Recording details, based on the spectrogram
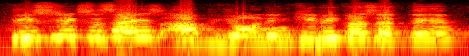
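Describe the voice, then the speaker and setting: A woman's voice: a little high, expressive, fast talker. A woman giving an instructional lesson as a voice coach, speaking directly to listeners and posing questions to them. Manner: addresses listeners directly with demonstrations and rhetorical questions. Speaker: voice and personality development coach. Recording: distant microphone, faint background noise.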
